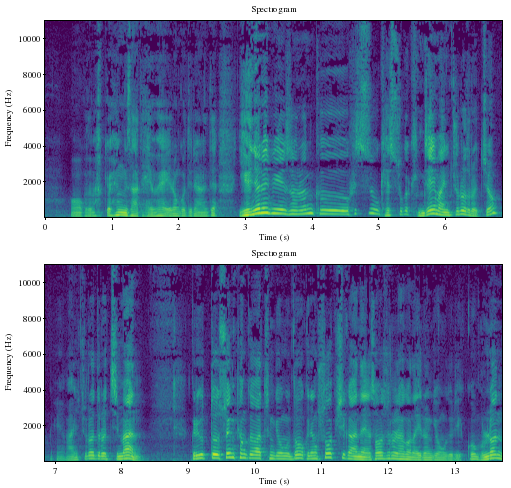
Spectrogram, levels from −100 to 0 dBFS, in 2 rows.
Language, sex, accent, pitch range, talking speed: English, male, Korean, 120-175 Hz, 140 wpm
